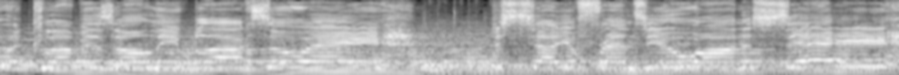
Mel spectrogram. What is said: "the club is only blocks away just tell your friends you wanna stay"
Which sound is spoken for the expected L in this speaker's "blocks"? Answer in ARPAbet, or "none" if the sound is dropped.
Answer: L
